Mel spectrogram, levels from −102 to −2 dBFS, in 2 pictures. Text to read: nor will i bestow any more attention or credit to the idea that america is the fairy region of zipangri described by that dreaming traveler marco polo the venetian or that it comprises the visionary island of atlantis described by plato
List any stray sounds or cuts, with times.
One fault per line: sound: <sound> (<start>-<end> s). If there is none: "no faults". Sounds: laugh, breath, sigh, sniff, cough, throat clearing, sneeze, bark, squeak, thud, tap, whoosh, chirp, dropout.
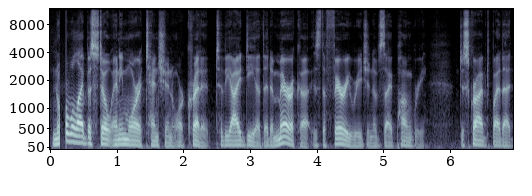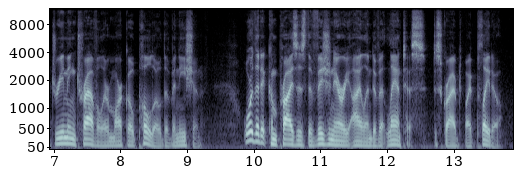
sound: dropout (0.1-0.2 s)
